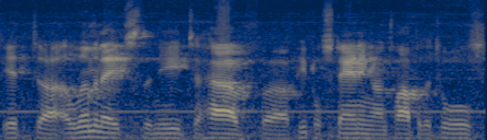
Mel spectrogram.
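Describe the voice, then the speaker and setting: A man's voice: on the low side, level tone, normal speed, recorded from a distance, muffled recording. A man leading a factory tour, explaining the work in a matter-of-fact way and confirming questions, speaking into a handheld mic. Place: large factory floor indoors. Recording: echoey factory hall with loud machine noise, from off mic.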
